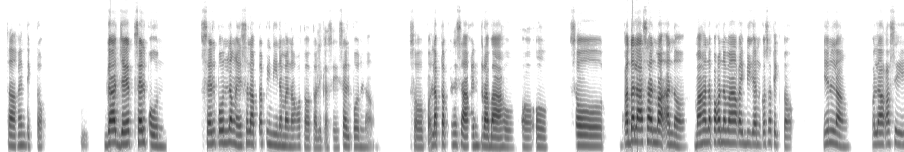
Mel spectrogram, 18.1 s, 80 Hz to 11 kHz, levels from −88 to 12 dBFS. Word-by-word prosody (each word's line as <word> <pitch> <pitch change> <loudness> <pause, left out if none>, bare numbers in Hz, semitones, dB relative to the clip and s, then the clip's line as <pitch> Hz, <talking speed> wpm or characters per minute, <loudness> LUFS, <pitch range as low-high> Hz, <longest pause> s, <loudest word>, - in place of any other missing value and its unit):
Sa'kin, 185 0 -3
TikTok. 170 - -17 1.2
Gadget? 220 +1 +5
Cellphone, 200 -7 +2 0.7
cellphone 220 +2 -2
lang, 230 -1 +3
eh, 185 -1 -4
sa 185 - -11
laptop 210 0 -2
hindi 195 -3 -8
naman 175 -2 -3
ako 165 +1 -9
totally, 150 -1 -10
kasi 150 0 -17
cellphone 165 -1 -8
lang. 160 - -19 0.7
So, 160 0 -10
pa - - -9
laptop, 200 0 0
kasi 195 0 -10
sa'kin 175 +1 0
trabaho 165 -3 0 0.2
oo 165 0 -8 0.6
so 190 - -3 0.9
kadalasan 235 +1 +6
maano, 195 -6 +2 0.2
mahanap 225 +5 +2
ako 235 0 +5
ng 230 0 +1
mga 220 0 +4
kaibigan 205 -1 -6
ko 210 - -7
sa 225 +1 -7
TikTok, 185 -5 -10 0.6
yun 225 +1 -6
lang. 165 -2 -2 0.5
Wala 205 0 0
kasi 215 +1 -6
195 Hz, 125 wpm, -21 LUFS, 170-220 Hz, 1.2 s, kadalasan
